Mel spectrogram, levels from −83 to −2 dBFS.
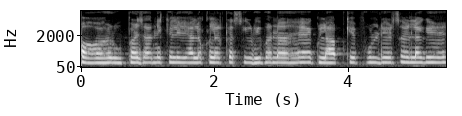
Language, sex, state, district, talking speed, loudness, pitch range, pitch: Hindi, female, Punjab, Pathankot, 195 wpm, -18 LUFS, 255-265 Hz, 260 Hz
